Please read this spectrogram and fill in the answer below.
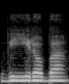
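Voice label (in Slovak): "výroba", Slovak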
